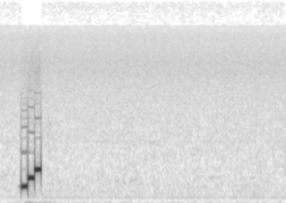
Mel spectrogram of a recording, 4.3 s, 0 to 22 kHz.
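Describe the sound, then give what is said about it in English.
A rapid burst of three short touch-tone dialing beeps, each a step higher in pitch, sounds from a radio autodialer dialing autodial code 34, followed by several seconds of faint steady hiss. “Autodial 34.”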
